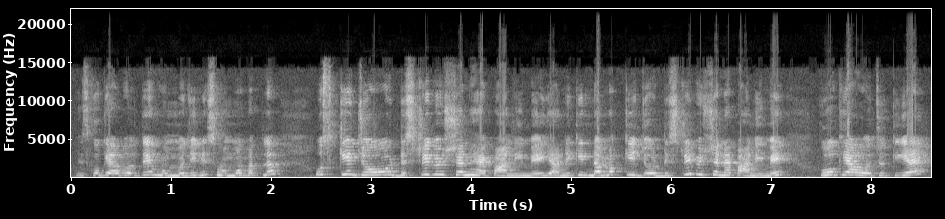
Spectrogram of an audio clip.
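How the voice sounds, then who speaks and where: In a roomy-sounding, rough recording with a little hiss or hum, a high-pitched woman with a fairly bright tone runs a live online doubt-clearing science class. Her Hindi accent is clear as she explains concepts, regularly asking the class rhetorical questions to make sure they understand.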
